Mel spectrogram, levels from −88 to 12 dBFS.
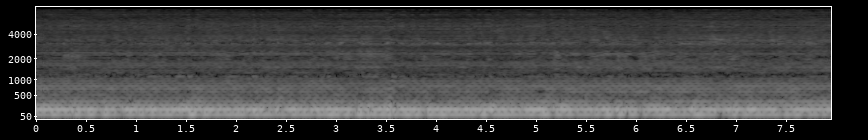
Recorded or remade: remade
